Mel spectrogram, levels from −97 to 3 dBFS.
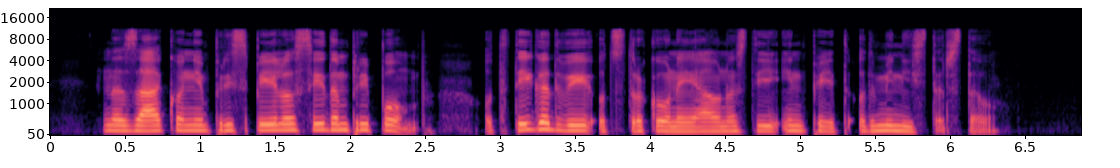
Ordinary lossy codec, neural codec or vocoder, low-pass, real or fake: none; vocoder, 44.1 kHz, 128 mel bands every 512 samples, BigVGAN v2; 10.8 kHz; fake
